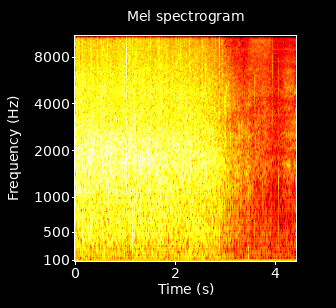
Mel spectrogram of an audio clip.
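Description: Audience applause, a short round of many hands clapping that fades away about three seconds in.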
